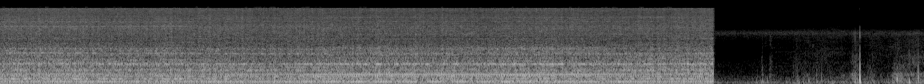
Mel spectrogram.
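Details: 1996 Ford F-150 4.9 300 straight six after tightening the harmonic balancer that caused a belt-like squeak: even, steady idle with low rumble, no squeak or chirp before shutdown.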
